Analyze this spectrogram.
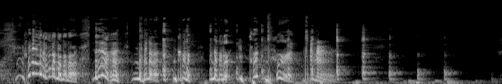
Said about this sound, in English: Are you okay? You keep coughing up tiny bits of blood into that handkerchief. Just a touch of dropsy.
